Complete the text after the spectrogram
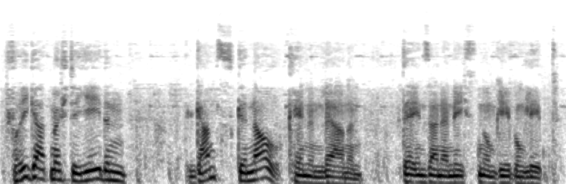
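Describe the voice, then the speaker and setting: An actor playing a naive, vain young sled driver in a German audio drama, earnest in delivery. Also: male voice, medium pitch, normal speed, natural voice. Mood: earnest, self-assured. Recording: slightly noisy cassette audio drama.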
